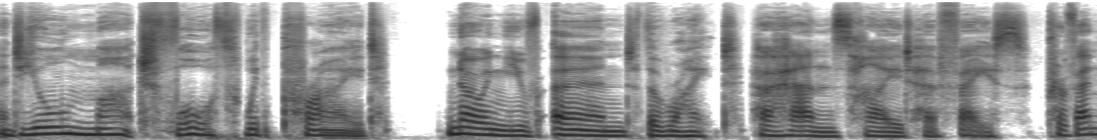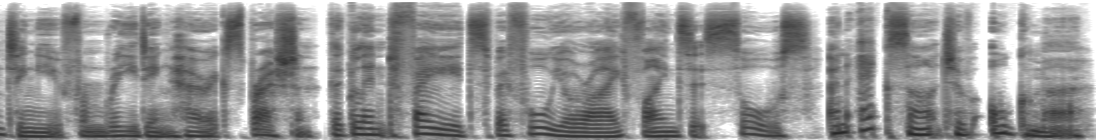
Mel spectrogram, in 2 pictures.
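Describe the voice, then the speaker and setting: Slow, low-voiced ominous fantasy game narrator. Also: female voice, darkish tone, no echo, clean studio sound, heavily acted. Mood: solemn. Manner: measured, dramatic delivery, often dropping to breathy near-whisper. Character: ominous, knowing female narrator of dark fantasy. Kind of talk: scripted second-person fantasy game narration.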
